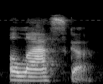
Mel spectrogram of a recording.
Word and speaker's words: Alaska: can see my mouth goes ala Bama alabama alaska again there's 3 a's and the middle one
